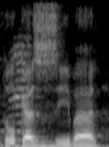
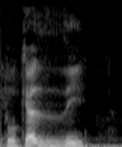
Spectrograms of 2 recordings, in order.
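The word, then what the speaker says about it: تكذبان: hati-hati teman-teman dilafal melafalkan zalnya jangan diganti dengan huruf z jangan tukazziban tapi tukadzi bagaimana cara melafalkannya ujung lidah ujung lidah menempel dengan gigi seri atas gigi seri atas sehingga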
